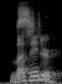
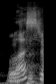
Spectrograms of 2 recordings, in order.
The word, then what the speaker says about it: Leicester: Just take out the I and the C and the extra E.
